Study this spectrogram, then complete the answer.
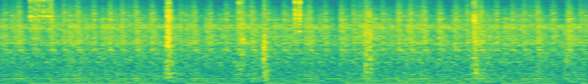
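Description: Metal parts clank and click as an engine is worked on by hand.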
